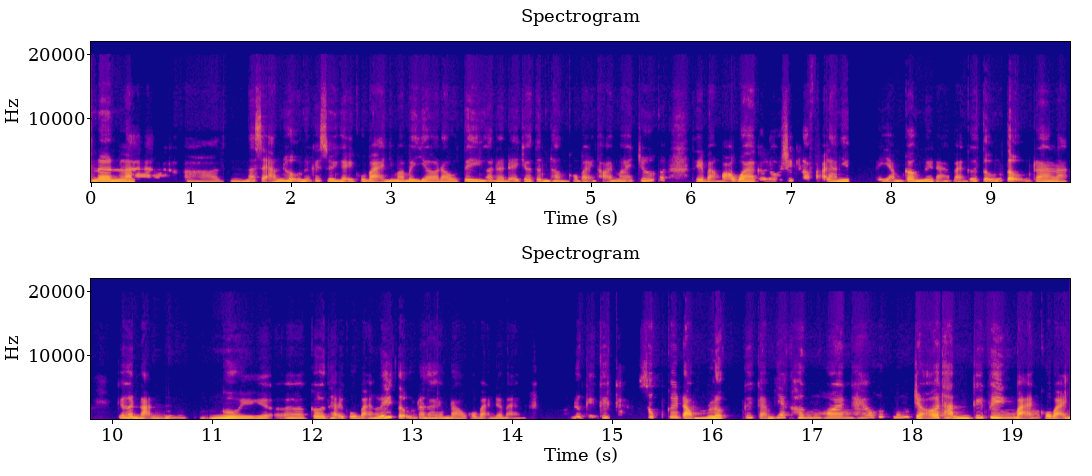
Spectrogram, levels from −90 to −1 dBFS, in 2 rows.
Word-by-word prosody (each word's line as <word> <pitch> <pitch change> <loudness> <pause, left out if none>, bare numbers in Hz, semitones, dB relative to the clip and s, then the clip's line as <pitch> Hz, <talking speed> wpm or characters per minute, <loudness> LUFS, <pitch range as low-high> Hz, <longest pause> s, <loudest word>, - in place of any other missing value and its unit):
nên 255 -1 +5
là, 225 -3 +4 0.5
à, 200 - -11 0.4
nó 195 +8 -4
sẽ 285 - -2
ảnh 210 +7 -1
hưởng 245 -4 +2
đến 245 - 0
cái 300 +1 -6
suy 265 -3 -1
nghĩ 215 -4 0
của 240 +3 -5
bạn. 230 -4 +1
Nhưng 230 +2 +2
mà 210 - +1
bây 220 +2 +2
giờ 195 -4 0
đầu 185 0 -2
tiên 225 +3 +2
á, 265 - -6
là 215 - -1
để 200 +2 -4
cho 245 - -2
tinh 230 -1 0
thần 210 -3 -3
của 200 +2 -9
bạn - - -7
thoải 245 - -6
mái 255 +3 -4
trước 325 +5 -3
á, 400 - -7 0.3
thì 210 - +1
bạn 185 -2 -5
bỏ 185 +10 +1
qua 260 -4 +4
cái 265 +1 -5
logic 265 +5 -7
là - - -3
phải - - -4
làm 215 - 0
như 215 - +5 0.3
phải 240 - -7
giảm 240 0 -3
cân 250 -3 +3
đi 230 -1 +2
đã. 215 - -8
Bạn - - -6
cứ 285 - -2
tưởng 225 - -2
tượng - - +4
ra 230 -1 0
là 195 -4 -3 0.3
cái 310 - -1
hình 235 -6 +4
ảnh 195 +1 -1 0.3
người, 215 -4 +5 0.2
ờ, - - -14
ờ, 205 -2 -2
cơ 260 0 +3
thể - - -1
của 245 +1 +1
bạn 215 -4 -2
lý 265 - +7
tưởng 225 - +2
ra - - -4
trong 220 -1 -1
đầu 180 -4 -4
của 195 - -7
bạn, 195 - -5
để 200 - -3
bạn 210 -3 -8 0.5
có - - -41
được 435 - -3
cái - - -13
cái 335 - -3
cảm 415 - -18
xúc, 380 0 -4
cái 365 -2 0
động 205 - +4
lực, 215 -1 +6
cái 320 0 -5
cảm 230 -8 -3
giác 355 +4 -2
hân 310 -1 -2 0.2
hoan, 305 -1 0
háo 320 +6 -6
hức 425 -2 -7
muốn 360 +2 -2
trở - - +5
thành 250 -9 +4
cái 320 - 0
phiên 305 -4 +4
bản 310 - +3
của 270 - +3
bạn 210 - +3
235 Hz, 290 wpm, -23 LUFS, 210-285 Hz, 0.5 s, lý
